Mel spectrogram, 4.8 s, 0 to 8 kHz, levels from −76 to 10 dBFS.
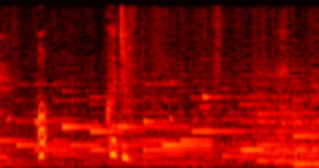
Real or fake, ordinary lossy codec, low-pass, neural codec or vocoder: real; none; 7.2 kHz; none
